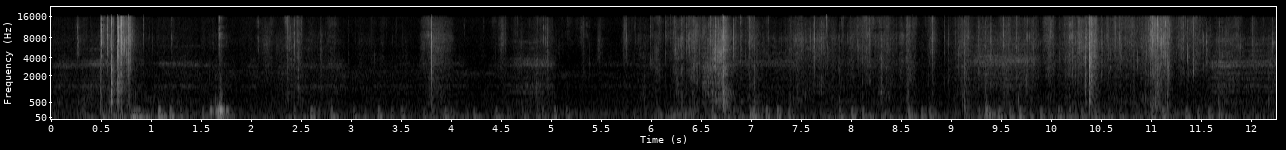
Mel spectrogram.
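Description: Foil trading-card pack wrapper crinkling and tearing as cards are handled, in irregular crackles with a few sharper snaps.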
